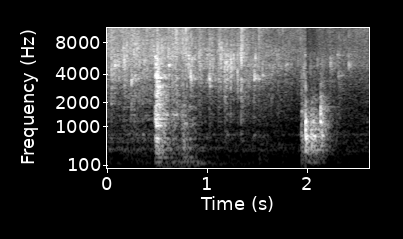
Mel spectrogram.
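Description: Garlic and ginger hit hot oil in a wok with two sharp bursts of frying, one near the start and another a little later, each settling into a steady broadband sizzle.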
